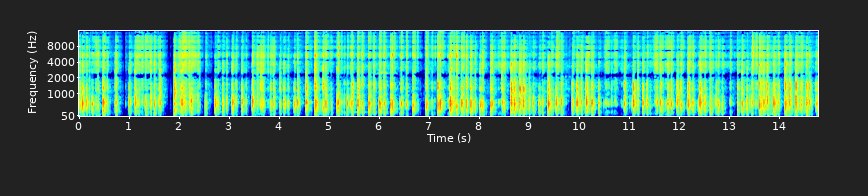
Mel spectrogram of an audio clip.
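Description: A thin white paper sheet or envelope held in both hands is tapped and rubbed with the fingertips and crinkled close to the microphone. A rapid, dense run of short, dry papery taps and crinkles fills the clip, centred in the midrange with almost no low end, and each sound stops almost instantly.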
